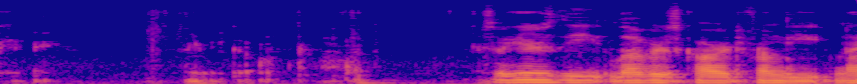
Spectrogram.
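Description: Playing cards rustle and slide softly as they are handled.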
